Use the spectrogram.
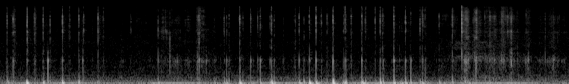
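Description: A small, hollow red plastic screw cap is held in both hands close to the microphone and tapped and scratched with fingertips and nails. Rapid, crisp little taps with a dull, low body and a very short decay patter over a soft scratchy rustle, with a few sharper, brighter clicks.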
